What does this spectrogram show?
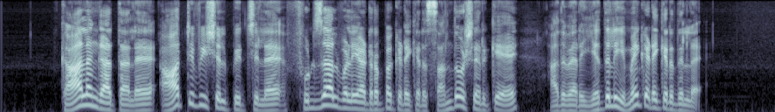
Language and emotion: Tamil, happy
